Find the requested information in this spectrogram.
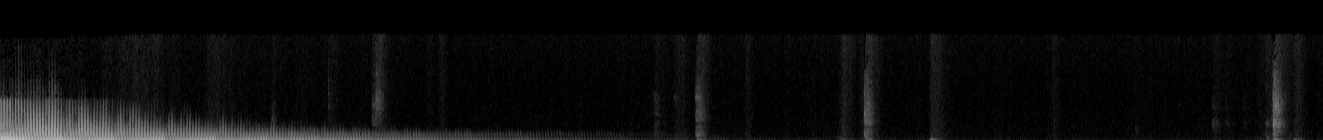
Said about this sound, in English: Oh, you know what we haven't done? We haven't put this through the tubed distortion. So let's do that.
